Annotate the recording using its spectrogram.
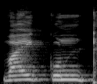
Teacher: വൈകുണ്ഠ ഠ എന്നുള്ളത് കടുപ്പിക്കണം. അവിടെ അതിഖരമാണ് ഠ, രണ്ടാമത്തെ ടവർഗത്തിലെ 2ാമത്തെ അക്ഷരം.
